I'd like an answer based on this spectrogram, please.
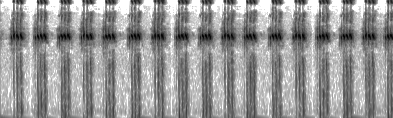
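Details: Cricket chirping, used as a training recording for songbirds: loud, high-pitched trilled chirps repeated steadily about every quarter second, each pulse a short buzzy burst, with no other sounds.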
